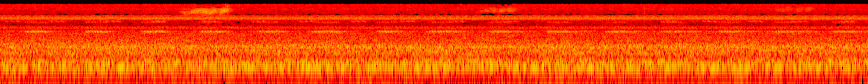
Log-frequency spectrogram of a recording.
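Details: Cricket giving short, evenly repeated chirps a little under two per second, with occasional faint high rasps, over persistent low-frequency rumbling noise.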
